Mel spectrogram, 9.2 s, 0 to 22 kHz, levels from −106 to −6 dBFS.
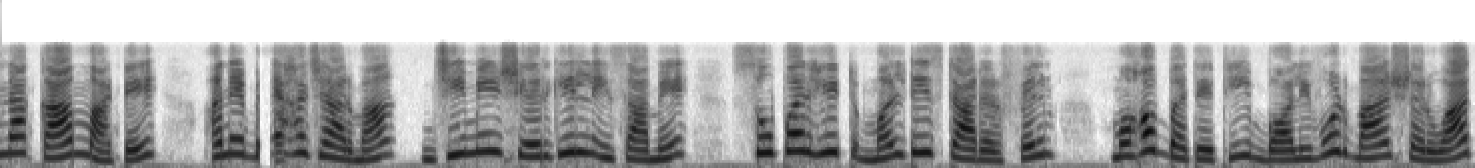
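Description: Lost AMR speech frames at 1.61 to 1.80 s, just after "કામ માટે અને", break up this speech clip. The decoder had no valid data for about 80 ms, which fits four consecutive 20 ms frames failing their check. It filled the gap by repeating the last good pitch and vocal tract settings at falling gain. In this wideband AMR-WB stream, running at 23.85 kbit/s with little codec damage, that concealment fades quickly toward silence, and the voice returns weak and rough for a moment.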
